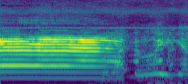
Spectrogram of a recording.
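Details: A sheep at mating time in Sirna Rasa village gives one loud, flat, held bleat of just over a second, followed by softer wavering sounds and faint voices.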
